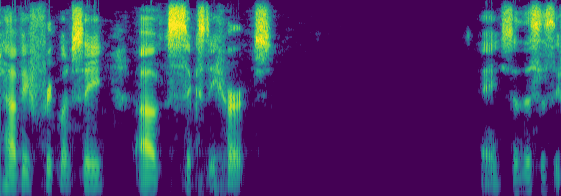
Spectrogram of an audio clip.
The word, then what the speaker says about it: Hz: a frequency of 60 Hertz okay so this is the frequency remember HZ is pronounced hertz okay it's named after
